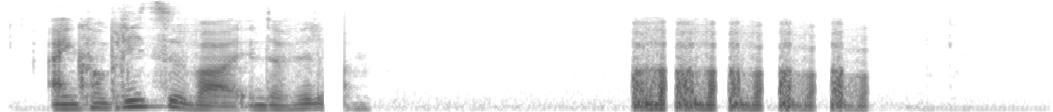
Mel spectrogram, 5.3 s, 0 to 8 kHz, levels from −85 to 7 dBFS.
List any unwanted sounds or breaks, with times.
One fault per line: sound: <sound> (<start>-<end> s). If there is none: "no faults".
sound: dropout (1.6-1.7 s)
sound: laugh (3.2-4.3 s)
